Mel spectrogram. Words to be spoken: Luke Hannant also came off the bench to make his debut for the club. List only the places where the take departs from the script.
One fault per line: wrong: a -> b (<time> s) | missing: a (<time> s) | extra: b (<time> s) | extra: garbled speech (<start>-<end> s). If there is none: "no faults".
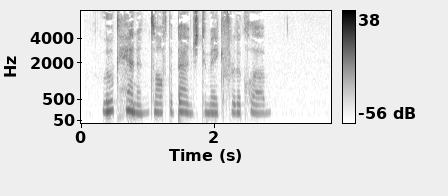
missing: also came (1.1 s)
missing: his debut (2.1 s)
